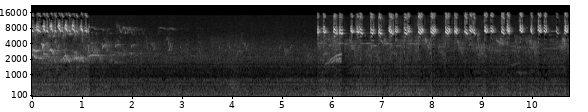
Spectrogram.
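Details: Among olive branches in spring, a European serin gives its courtship song: a bright, tinkling, high jingle. The song breaks off, leaving a few seconds of quiet, then resumes as rapid, rhythmic bursts of very high notes.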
